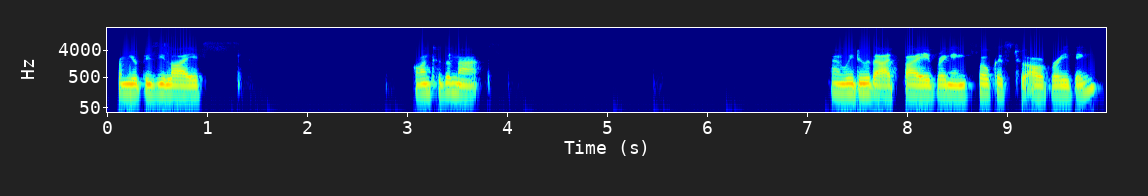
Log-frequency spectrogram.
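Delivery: calm, even voice with long pauses; guided meditation. Real, not acted. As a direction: settle them gently into their breathing, unhurried. Leads a breathing meditation.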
